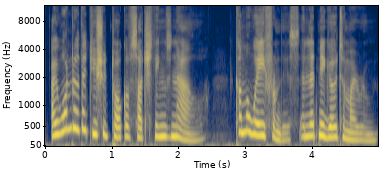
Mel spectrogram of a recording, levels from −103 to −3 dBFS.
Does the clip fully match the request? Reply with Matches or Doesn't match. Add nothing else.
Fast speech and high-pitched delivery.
Matches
